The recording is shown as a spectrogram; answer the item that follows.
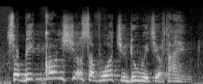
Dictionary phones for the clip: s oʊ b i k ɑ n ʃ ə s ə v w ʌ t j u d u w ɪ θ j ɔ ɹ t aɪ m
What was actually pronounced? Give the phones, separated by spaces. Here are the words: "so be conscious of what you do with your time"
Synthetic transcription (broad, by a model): s oʊ b i k ɑ n ʃ ə s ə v w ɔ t j u d u w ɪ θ j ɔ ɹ t aɪ m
